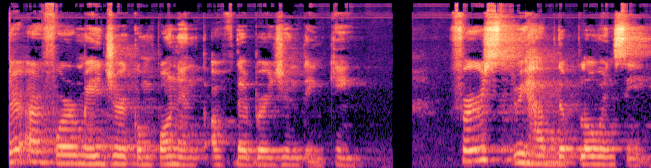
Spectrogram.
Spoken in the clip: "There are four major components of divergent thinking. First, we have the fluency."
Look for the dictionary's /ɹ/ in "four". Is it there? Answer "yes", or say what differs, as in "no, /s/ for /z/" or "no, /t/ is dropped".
yes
